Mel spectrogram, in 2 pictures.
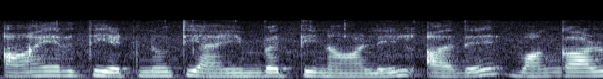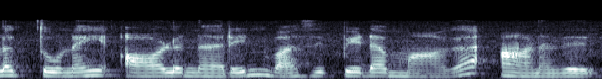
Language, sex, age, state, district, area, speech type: Tamil, female, 18-30, Tamil Nadu, Tiruppur, rural, read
